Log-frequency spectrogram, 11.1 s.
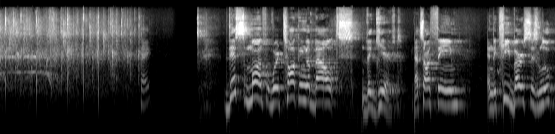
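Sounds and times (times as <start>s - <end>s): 
audience applause at a church gathering: 0.0s - 3.0s
speech: 2.8s - 3.1s, 4.0s - 11.0s.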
